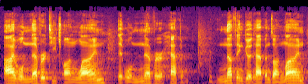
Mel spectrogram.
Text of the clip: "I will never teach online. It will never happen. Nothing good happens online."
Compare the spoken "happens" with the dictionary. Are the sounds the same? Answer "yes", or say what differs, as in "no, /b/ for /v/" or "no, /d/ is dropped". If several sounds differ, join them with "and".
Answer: yes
